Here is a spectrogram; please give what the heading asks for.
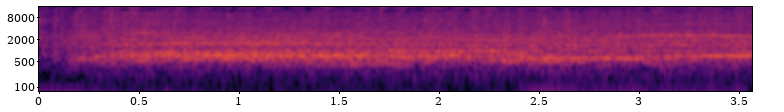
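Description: Steady audience applause in Kamloops, the audience picking a contest winner by applause, a dense, even wash of clapping at a fairly loud level, with a few faint cheers or whoops riding over it.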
